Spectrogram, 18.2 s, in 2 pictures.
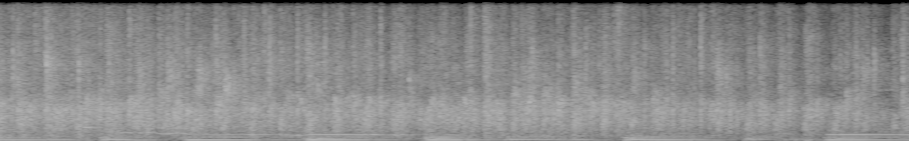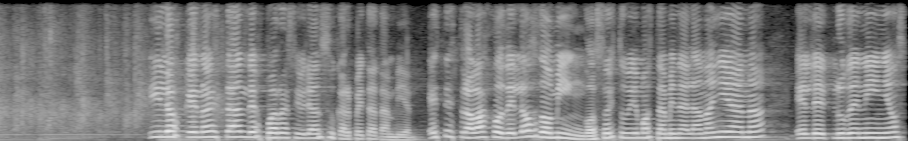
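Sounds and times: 
audience clapping for children receiving folders: 0.0s - 11.6s
speech: 10.6s - 18.1s.

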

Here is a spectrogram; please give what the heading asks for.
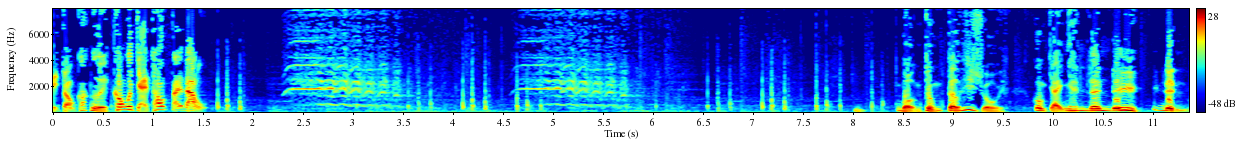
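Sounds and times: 
speech: 0.0s - 1.7s, 8.0s - 11.3s
horses galloping: 1.2s - 9.4s
horses neighing: 2.3s - 6.4s.

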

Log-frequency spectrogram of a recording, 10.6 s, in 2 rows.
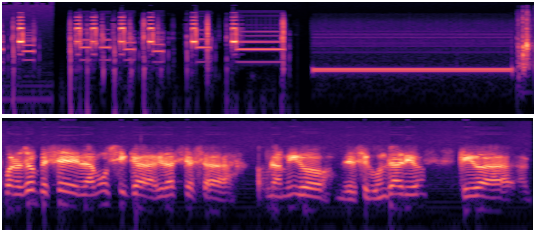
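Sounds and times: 
telephone dial tone: 3.2s - 5.2s
speech: 5.5s - 10.6s.

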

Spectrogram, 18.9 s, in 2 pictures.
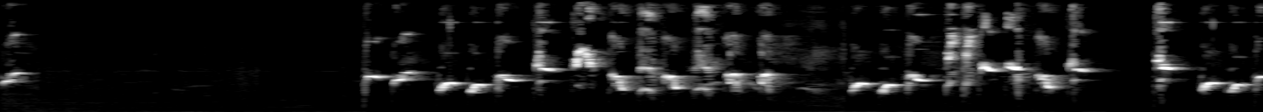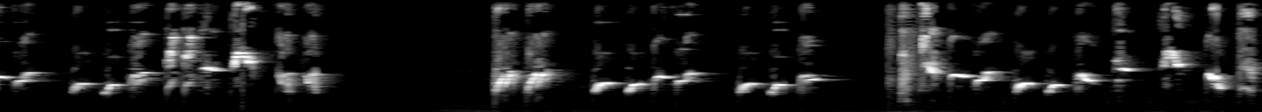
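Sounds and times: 
greater green leafbird song in Banyuwangi, Indonesia: 2.6s - 12.0s, 13.2s - 18.9s.

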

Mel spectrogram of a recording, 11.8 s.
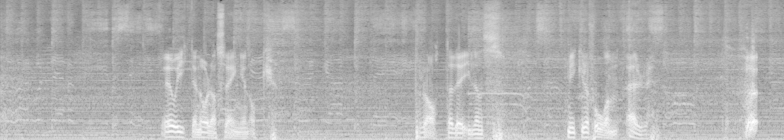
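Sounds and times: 
speech: 2.4s - 4.3s, 6.3s - 7.7s, 8.5s - 10.0s, 11.2s - 11.4s
person hiccuping: 11.1s - 11.6s.

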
